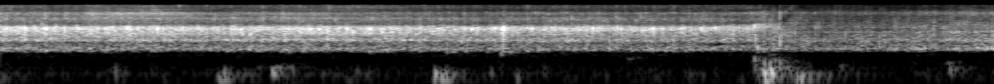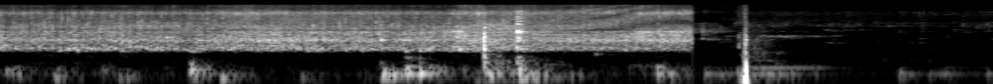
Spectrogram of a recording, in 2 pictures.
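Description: Masala sizzles steadily in hot oil for an egg curry, a dense hiss that softens slightly partway through as a little water goes in, with occasional stirring clicks before it cuts off near the end.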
